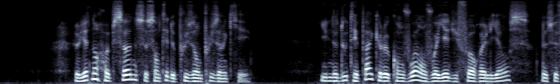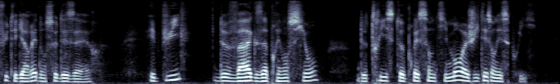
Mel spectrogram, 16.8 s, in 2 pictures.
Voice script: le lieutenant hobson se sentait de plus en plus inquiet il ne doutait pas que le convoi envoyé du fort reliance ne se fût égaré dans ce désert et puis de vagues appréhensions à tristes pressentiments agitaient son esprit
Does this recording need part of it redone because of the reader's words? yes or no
yes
